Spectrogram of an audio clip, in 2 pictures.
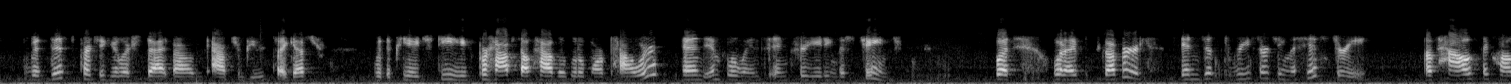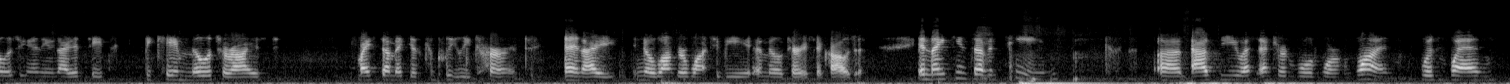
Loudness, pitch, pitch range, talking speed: -19 LUFS, 200 Hz, 185-220 Hz, 140 wpm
